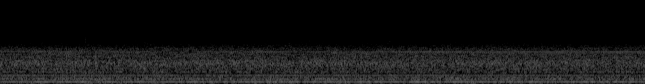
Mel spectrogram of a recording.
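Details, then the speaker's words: Tatung 12-inch LC-12 oscillating fan, likely 1980s: soft even motor whirr and steady low hum, no rattle or wobble; otherwise near silent, running normally. "so it has that really distinct whirring sound kind of similar to the galaxy fans and aside from that noise the fan is really quiet if you just eliminated that that whirring noise that i'm talking about it would be near silent"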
